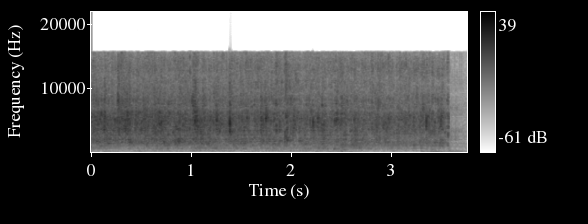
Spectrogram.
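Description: Cleared toilet draining after a blockage is removed, a loud continuous watery rush and gush lasting several seconds, close up and alone, with a low gurgling rumble underneath.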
